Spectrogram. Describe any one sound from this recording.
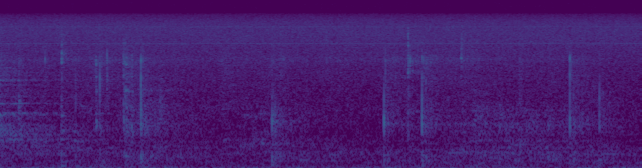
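Tennis balls are struck with rackets in a large echoing hall, with sharp pops coming every second or so.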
